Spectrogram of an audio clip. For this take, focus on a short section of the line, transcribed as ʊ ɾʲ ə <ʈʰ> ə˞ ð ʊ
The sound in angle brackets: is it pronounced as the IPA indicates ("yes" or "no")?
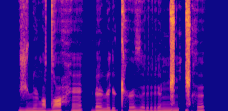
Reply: yes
